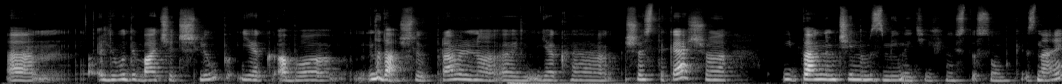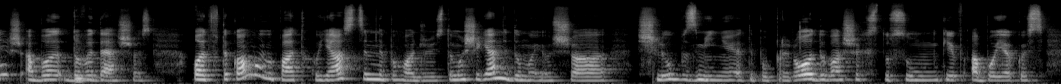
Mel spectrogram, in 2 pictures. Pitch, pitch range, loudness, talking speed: 205 Hz, 190-225 Hz, -23 LUFS, 125 wpm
